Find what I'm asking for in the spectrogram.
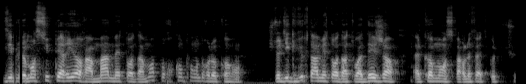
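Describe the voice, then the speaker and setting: A man's voice: mid-range voice, steady tone, very fast. A man who grew up speaking Arabic, hosting a live online debate and pressing his opponent with insistent, probing questions. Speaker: debate host.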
